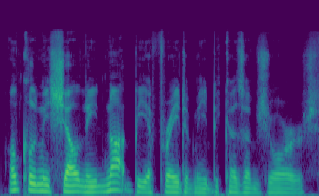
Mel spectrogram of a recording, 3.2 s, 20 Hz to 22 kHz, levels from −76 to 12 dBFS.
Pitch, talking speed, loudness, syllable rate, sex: 110 Hz, 205 wpm, -17 LUFS, 5.7 syllables/s, male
